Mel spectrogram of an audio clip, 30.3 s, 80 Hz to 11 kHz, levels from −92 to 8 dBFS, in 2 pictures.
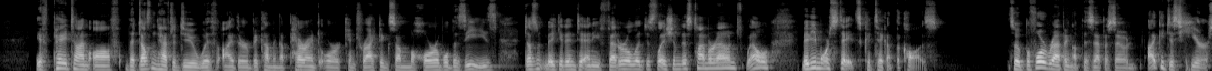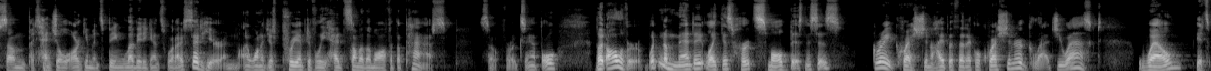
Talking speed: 185 wpm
